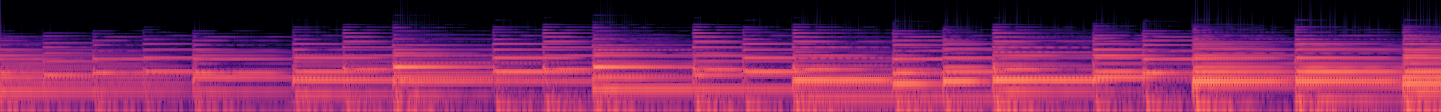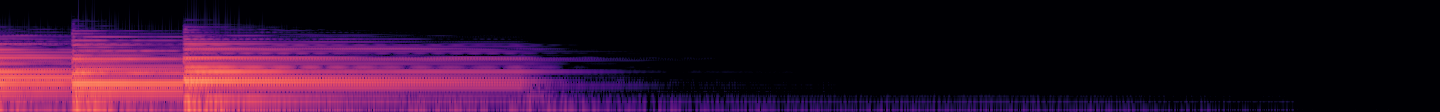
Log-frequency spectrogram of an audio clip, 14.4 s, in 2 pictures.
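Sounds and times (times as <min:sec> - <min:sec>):
musical accompaniment: 0:00.0 - 0:09.9.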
